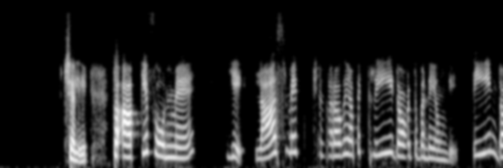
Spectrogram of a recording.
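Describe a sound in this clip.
A young woman speaks calmly through a headset microphone over an online call.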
